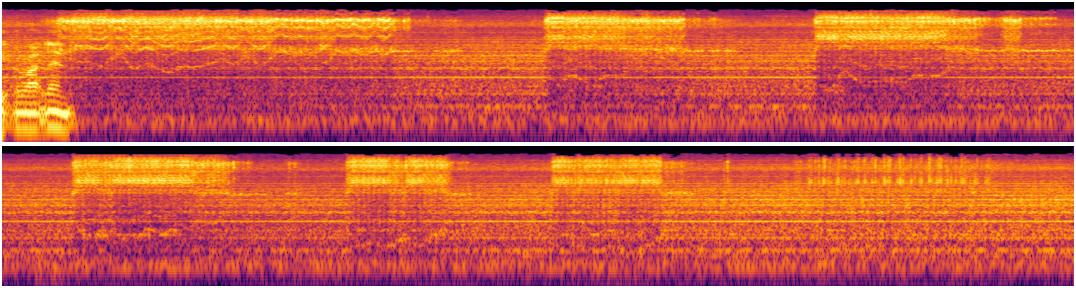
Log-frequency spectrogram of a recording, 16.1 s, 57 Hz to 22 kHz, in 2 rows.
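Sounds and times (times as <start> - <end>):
metal lathe whining: 0.0 - 16.0
tool bit scraping brass: 0.5 - 3.5, 4.1 - 5.5, 6.1 - 8.0, 8.6 - 11.6, 12.2 - 15.6.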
